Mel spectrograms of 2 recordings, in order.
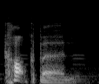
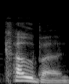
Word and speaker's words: Cockburn: Here's an interesting name for the police officer investigating it, and I know how it's pronounced, but it's his name is David Cockburn. They pronounce it Coburn, don't they? It's spelt Cockburn.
